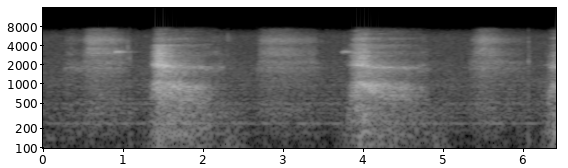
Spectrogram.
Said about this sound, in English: Those are deep breaths, right? This is part of meditation as well. So focus on breathing out as slowly as possible until the lungs are completely empty.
